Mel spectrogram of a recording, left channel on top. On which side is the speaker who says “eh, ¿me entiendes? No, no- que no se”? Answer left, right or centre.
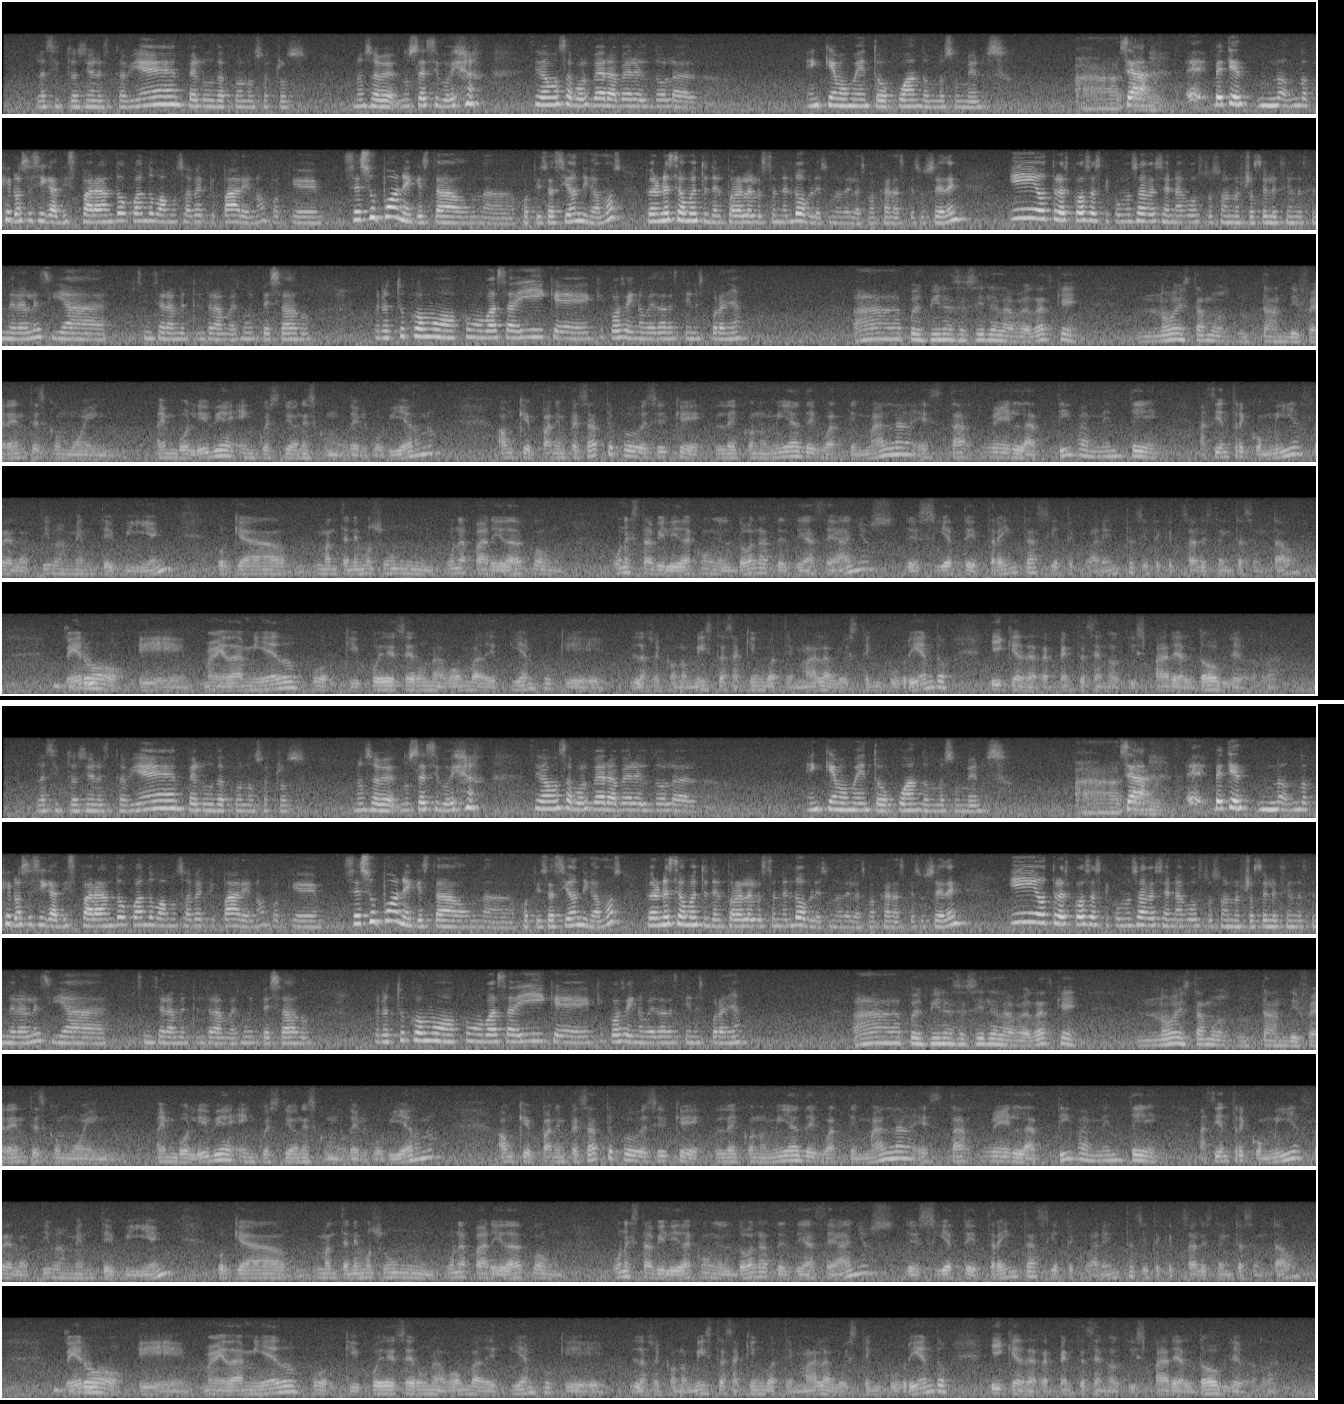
Left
